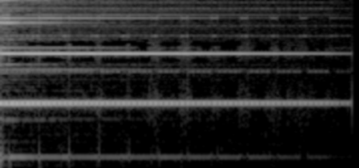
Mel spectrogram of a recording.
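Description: Notification-bell ding sound effect ringing out and fading away evenly, with a fast slight flutter in its tone.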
